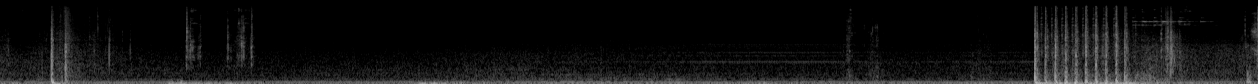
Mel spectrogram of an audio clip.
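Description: Gunfire in the Black Ops 4 video game, with short automatic bursts and single shots spread across the clip, ending in a longer rapid burst, over a low steady background hum.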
